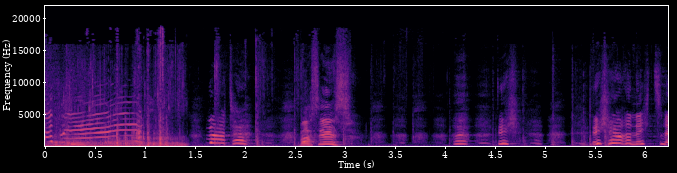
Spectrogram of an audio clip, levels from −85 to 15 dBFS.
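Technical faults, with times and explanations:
No technical faults can be heard in this audio. There is nothing here that calls for a time or an explanation.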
